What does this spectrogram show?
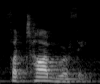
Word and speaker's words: photography: we say photograph but photography so the first syllable becomes and the stress goes to the second syllable ography so photography in the same way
